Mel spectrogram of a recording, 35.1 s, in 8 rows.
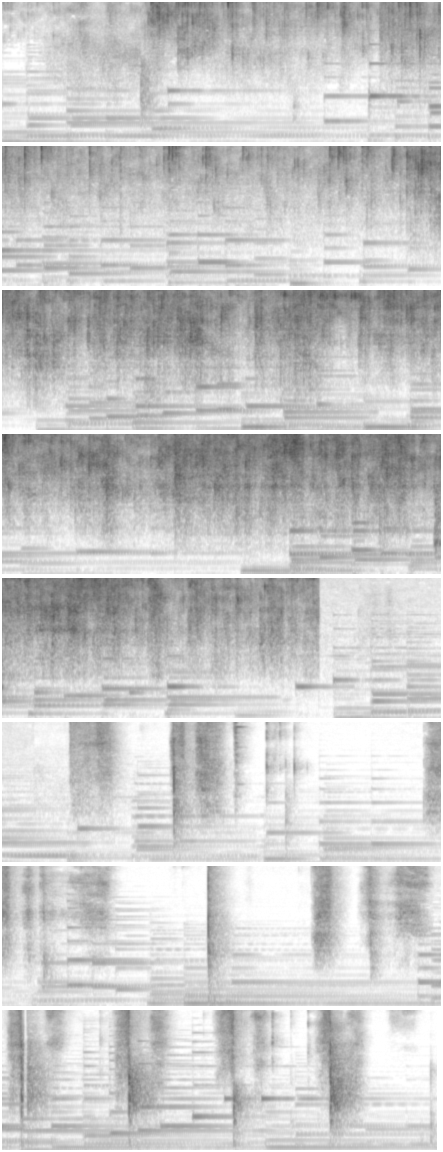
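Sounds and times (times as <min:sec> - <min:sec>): melodic background music: 0:00.0 - 0:35.0
chicken sizzling in oil: 0:01.3 - 0:20.8.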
